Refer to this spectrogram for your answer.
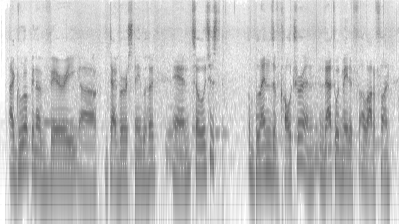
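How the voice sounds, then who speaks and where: With noticeable background noise, a man speaks at a medium pitch and moderate pace, showing ordinary pitch variation. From South Africa, Johannesburg. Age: 30s. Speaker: interviewee. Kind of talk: personal testimony.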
